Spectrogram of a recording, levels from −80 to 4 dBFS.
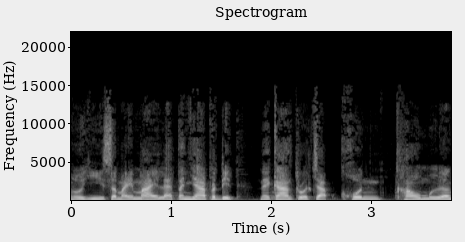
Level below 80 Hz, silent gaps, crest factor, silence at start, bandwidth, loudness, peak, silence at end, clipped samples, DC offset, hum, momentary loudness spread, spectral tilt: -58 dBFS; none; 18 dB; 0 s; 15 kHz; -23 LUFS; -4 dBFS; 0 s; under 0.1%; under 0.1%; none; 5 LU; -5.5 dB/octave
